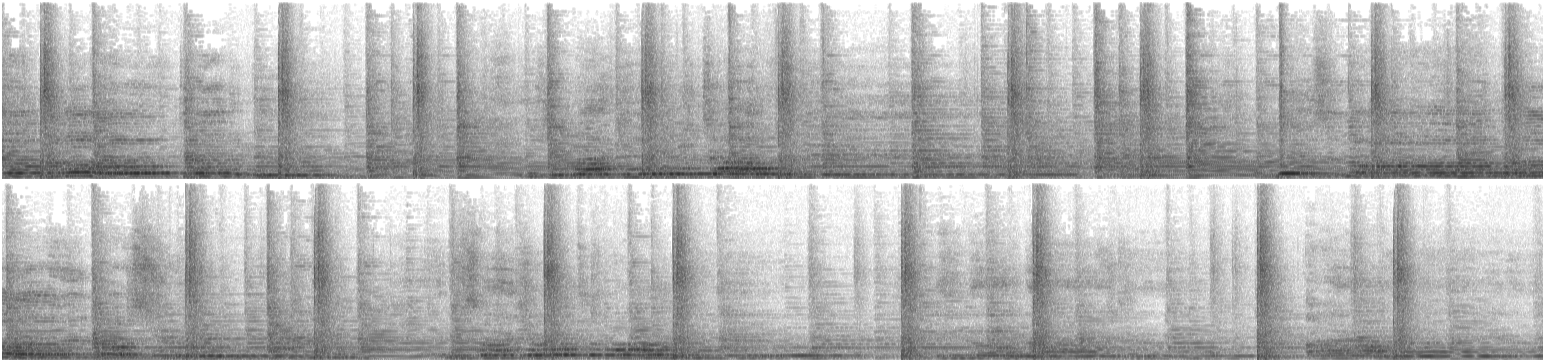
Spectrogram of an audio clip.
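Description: Live worship song: an acoustic guitar strummed in a steady rhythm, with women's voices singing the melody into microphones.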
